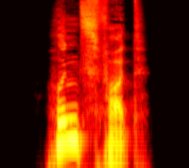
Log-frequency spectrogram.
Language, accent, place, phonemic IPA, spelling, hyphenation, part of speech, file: German, Germany, Berlin, /ˈhʊnt͡sˌfɔt/, Hundsfott, Hunds‧fott, noun, De-Hundsfott.ogg
- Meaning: scoundrel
